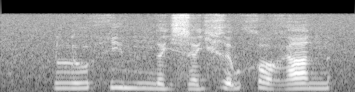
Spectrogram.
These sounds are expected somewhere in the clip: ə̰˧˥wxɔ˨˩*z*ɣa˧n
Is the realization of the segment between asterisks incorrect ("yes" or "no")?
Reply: yes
